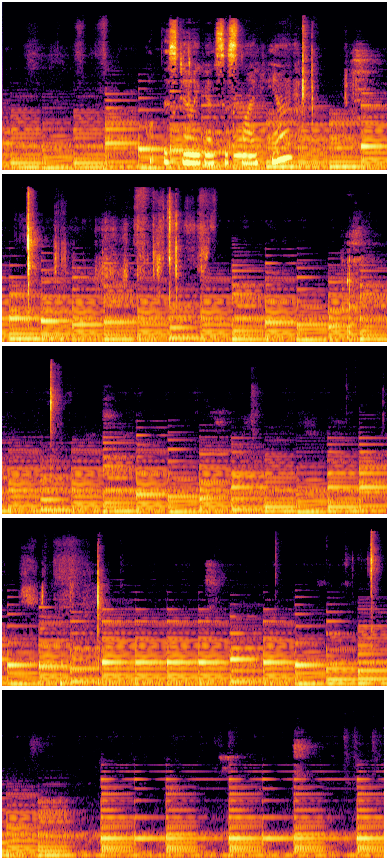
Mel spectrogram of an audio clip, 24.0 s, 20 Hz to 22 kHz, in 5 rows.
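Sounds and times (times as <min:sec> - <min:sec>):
background music: 0:00.0 - 0:24.0
hands handling paper and tape: 0:03.7 - 0:07.6.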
